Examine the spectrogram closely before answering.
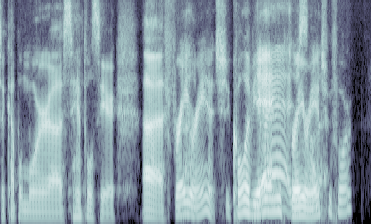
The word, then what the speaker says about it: Frey: And apparently it is Frey Ranch. I always thought it was Fry Ranch Oh. because I know a guy named Matt Fry who is spelled that way. Okay, gotcha. But it is apparently Frey Ranch.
